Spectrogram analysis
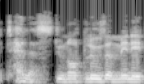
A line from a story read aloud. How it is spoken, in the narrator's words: shouts Black Morgan from the skies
